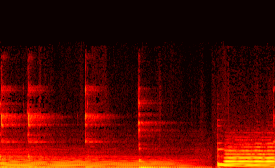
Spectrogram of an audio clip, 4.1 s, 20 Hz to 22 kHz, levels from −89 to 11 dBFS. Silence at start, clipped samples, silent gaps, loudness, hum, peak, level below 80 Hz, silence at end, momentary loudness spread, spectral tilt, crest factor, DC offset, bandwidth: 0 s; under 0.1%; none; -25 LUFS; none; -8 dBFS; -56 dBFS; 0 s; 16 LU; -5.5 dB/octave; 16 dB; under 0.1%; 15 kHz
